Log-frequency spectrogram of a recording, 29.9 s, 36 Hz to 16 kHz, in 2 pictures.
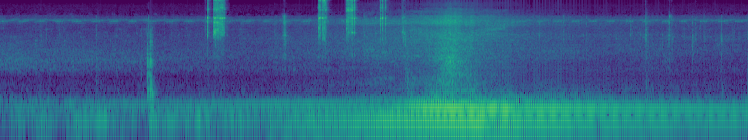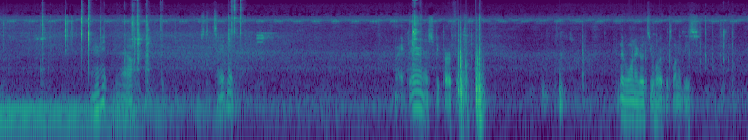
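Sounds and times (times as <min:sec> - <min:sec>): vehicle passing: 0:06.3 - 0:13.3
light metal clicks: 0:15.6 - 0:18.3, 0:19.5 - 0:19.9.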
